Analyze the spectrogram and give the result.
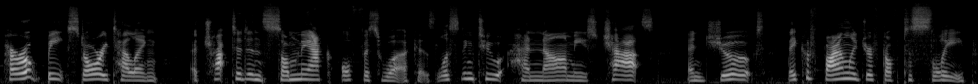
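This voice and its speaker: A woman reading game story text aloud in an expressive way, with casual, informal asides of her own. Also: medium pitch, unhurried, no room sound. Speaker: video game content creator.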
